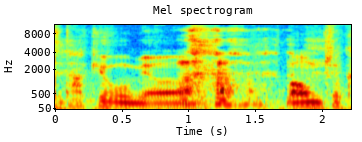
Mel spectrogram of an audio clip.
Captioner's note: laughs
